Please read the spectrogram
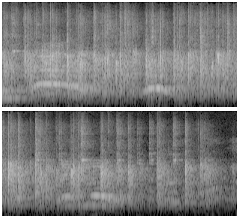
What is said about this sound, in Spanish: Si ese aplauso es para el Señor, suelte sus manos y bríndeselo con júbilo.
